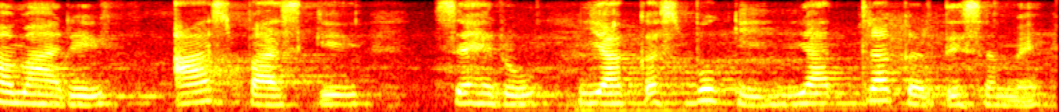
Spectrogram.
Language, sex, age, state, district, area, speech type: Hindi, female, 30-45, Uttar Pradesh, Sonbhadra, rural, spontaneous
